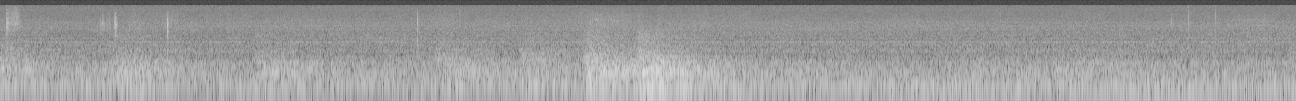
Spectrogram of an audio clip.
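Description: Low, steady rumble of a car driving slowly across a ferry's enclosed vehicle deck, with a constant hum beneath it. The rumble swells louder for about a second, around six seconds in.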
